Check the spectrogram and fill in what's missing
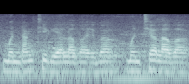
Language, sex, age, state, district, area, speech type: Bodo, male, 30-45, Assam, Chirang, urban, spontaneous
